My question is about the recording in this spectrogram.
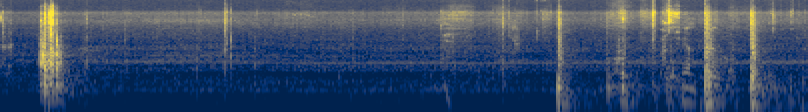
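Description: Hand-work noise from pliers and fingers on a small two-stroke pole saw's plastic housing and fuel hose: a brief sweeping scrape about half a second in, then a run of short clicks and knocks in the second half.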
